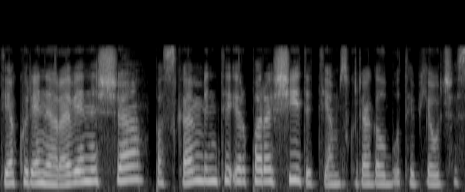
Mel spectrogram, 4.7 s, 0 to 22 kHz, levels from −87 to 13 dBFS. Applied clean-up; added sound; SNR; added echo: none; none; none; none.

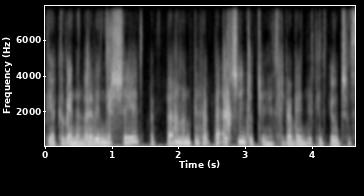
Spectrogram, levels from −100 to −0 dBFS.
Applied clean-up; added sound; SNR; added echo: neural diffusion model UNIVERSE++.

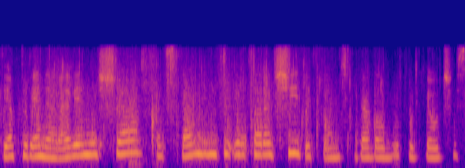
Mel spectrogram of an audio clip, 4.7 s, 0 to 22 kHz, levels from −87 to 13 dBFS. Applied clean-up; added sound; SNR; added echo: neural mask model RNNoise.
